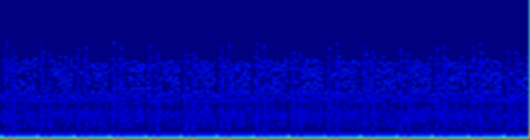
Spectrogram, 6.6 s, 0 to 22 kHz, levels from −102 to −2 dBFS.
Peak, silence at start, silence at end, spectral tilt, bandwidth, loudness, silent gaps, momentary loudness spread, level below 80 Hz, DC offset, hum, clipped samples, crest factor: 0 dBFS; 0 s; 0 s; -14.5 dB/octave; 0.3 kHz; -11 LUFS; none; 1 LU; -8 dBFS; under 0.1%; none; under 0.1%; 8 dB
